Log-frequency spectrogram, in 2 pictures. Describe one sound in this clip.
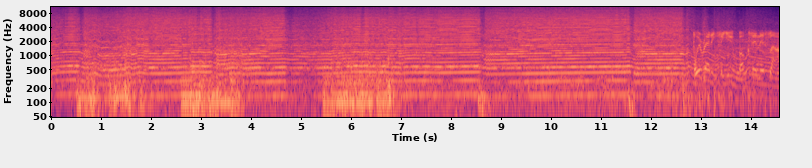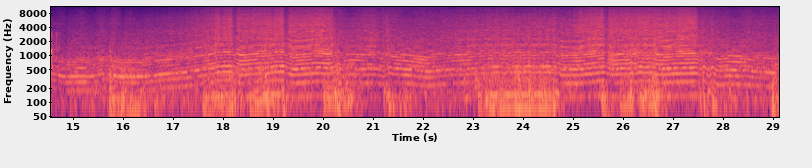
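A Formula One car's V8 engine screams at high revs, climbing through upshifts.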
